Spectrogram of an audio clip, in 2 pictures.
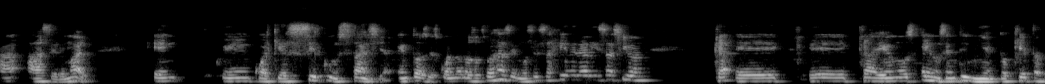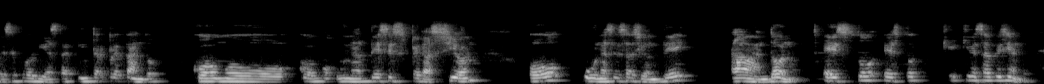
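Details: Adult man who stutters, in a support group for people who stutter; he describes complete blocks and considers it incurable but manageable with ongoing work; stuttering.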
